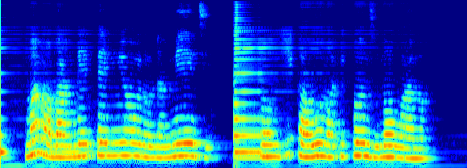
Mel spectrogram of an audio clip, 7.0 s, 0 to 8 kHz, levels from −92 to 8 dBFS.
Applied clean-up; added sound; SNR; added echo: neural mask model DeepFilterNet 3.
